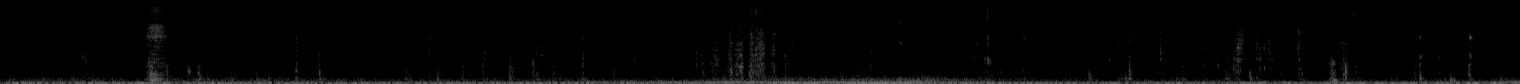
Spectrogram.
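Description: Close-up chewing of a McDonald's chicken nugget, with scattered soft crunches and mouth clicks, over a steady low hum.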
